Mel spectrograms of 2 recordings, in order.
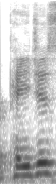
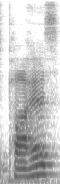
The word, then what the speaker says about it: Pages: Pah or pages. They say his name is Pahz.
